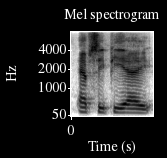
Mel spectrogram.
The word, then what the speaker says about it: FCPA: as Matt say is FCPA the eff is silent so Matt first of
